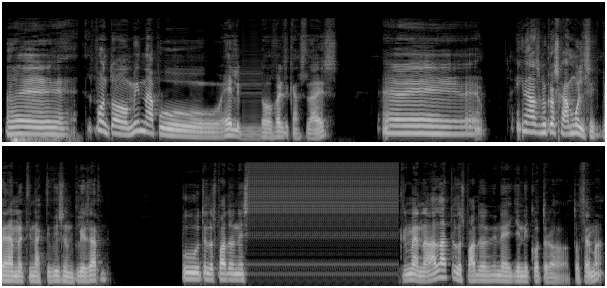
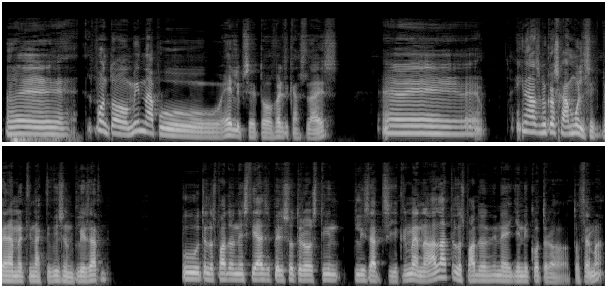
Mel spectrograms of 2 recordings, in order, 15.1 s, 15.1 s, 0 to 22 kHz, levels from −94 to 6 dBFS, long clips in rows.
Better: second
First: audio freezing; at 3 s and at 11 s for 2 s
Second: none

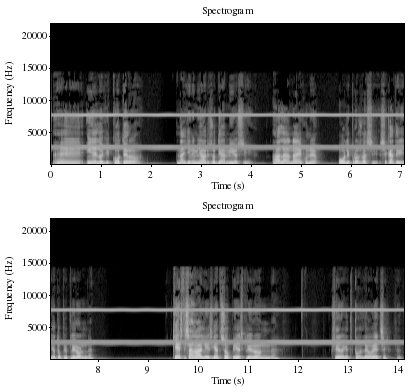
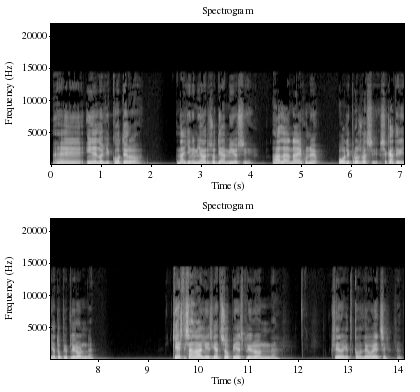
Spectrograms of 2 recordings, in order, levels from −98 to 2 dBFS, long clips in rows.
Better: second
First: high-pitched whine; loud; throughout; 8 kHz, 7 dB below the speech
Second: none

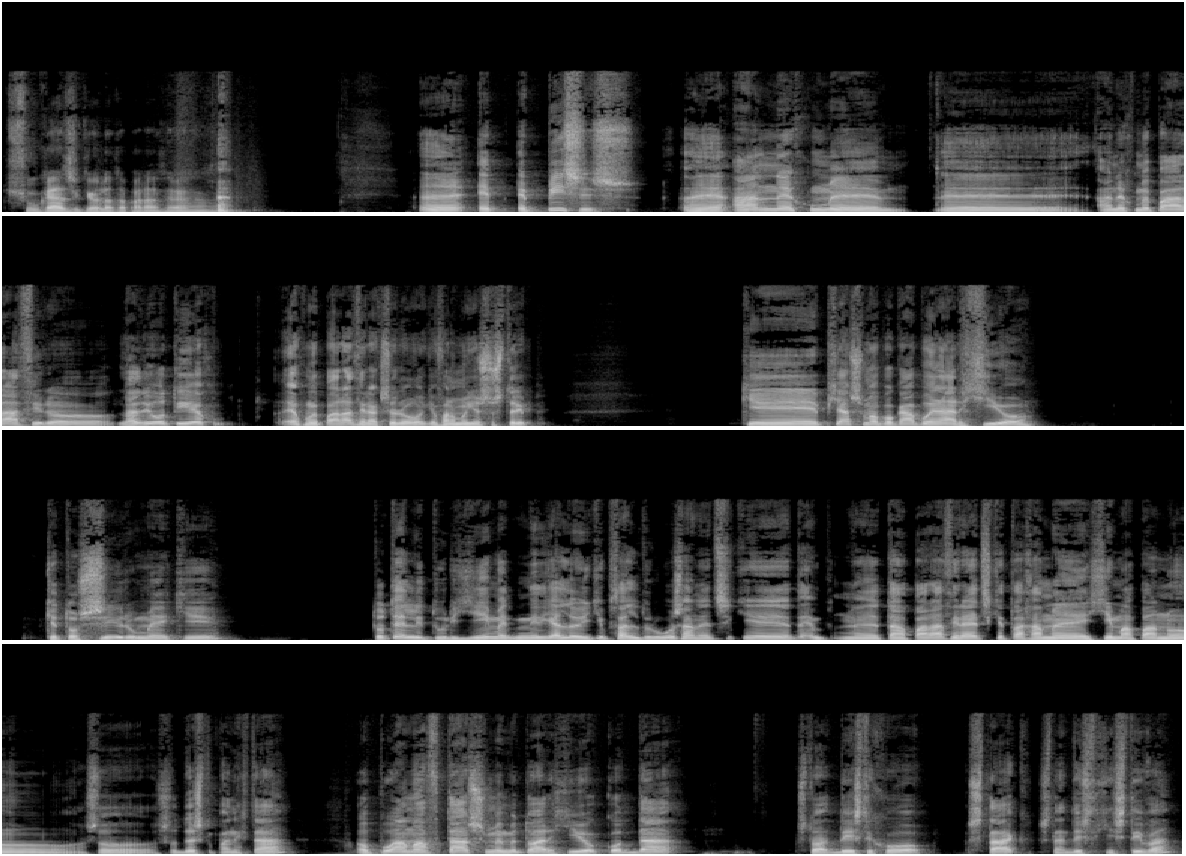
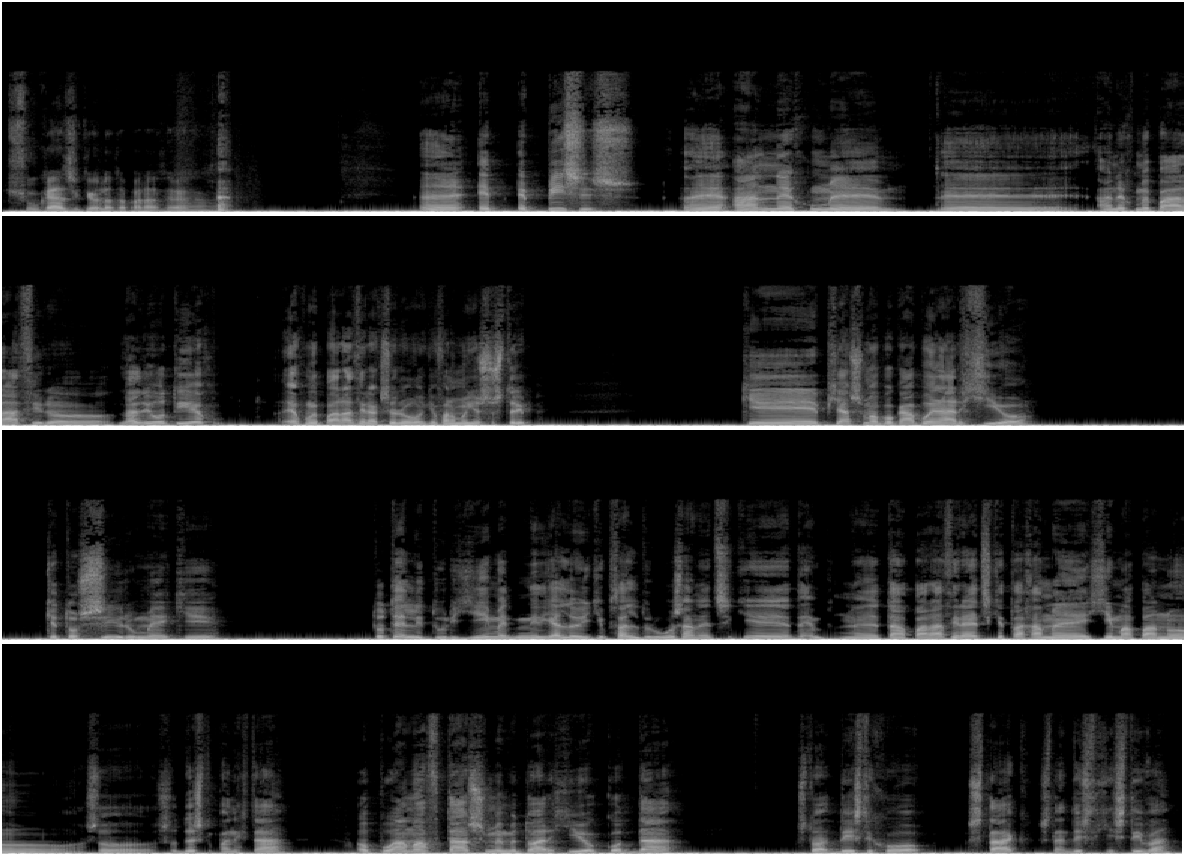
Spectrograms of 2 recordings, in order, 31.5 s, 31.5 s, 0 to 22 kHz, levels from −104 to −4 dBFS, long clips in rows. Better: first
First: none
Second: low rumble; noticeable; throughout; 15 dB below the speech

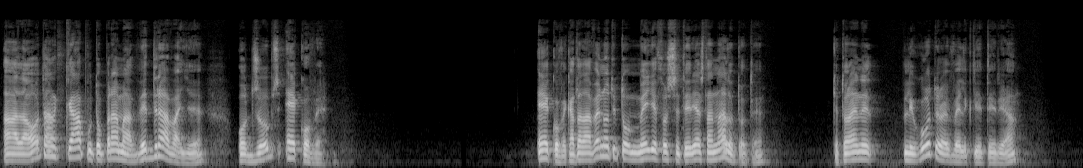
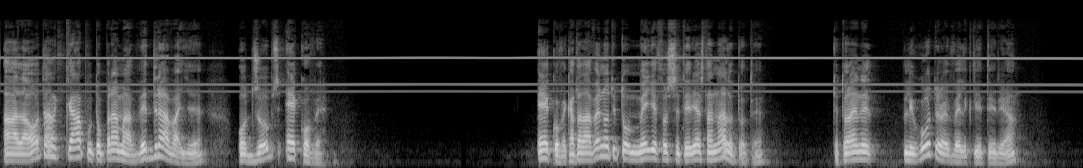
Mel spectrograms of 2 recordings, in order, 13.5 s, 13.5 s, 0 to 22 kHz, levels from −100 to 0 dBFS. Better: first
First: none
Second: high-pitched whine; noticeable; throughout; 6 kHz, 15 dB below the speech

